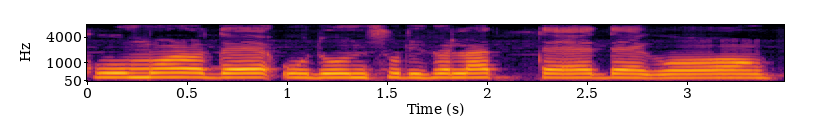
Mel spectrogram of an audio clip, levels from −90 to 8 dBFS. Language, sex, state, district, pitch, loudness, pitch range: Chakma, female, Tripura, West Tripura, 210 Hz, -12 LUFS, 205-220 Hz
